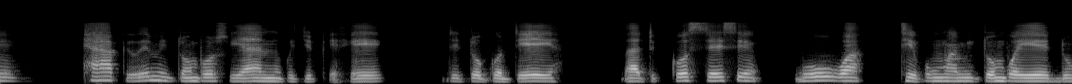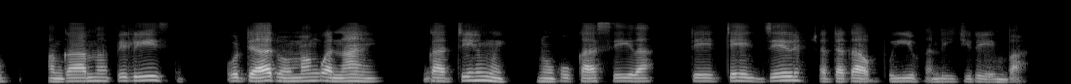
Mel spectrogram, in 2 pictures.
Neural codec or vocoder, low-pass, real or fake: codec, 16 kHz, about 1 kbps, DyCAST, with the encoder's durations; 7.2 kHz; fake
